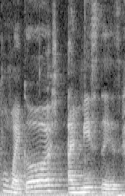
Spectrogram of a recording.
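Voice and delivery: ordinary talk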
